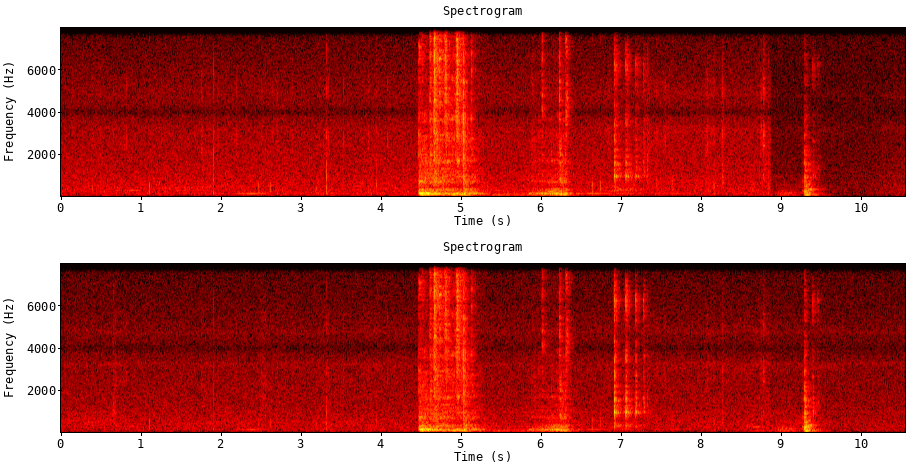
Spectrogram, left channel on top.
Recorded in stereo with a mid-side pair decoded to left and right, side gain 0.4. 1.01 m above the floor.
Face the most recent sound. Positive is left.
turn(degrees=-45)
